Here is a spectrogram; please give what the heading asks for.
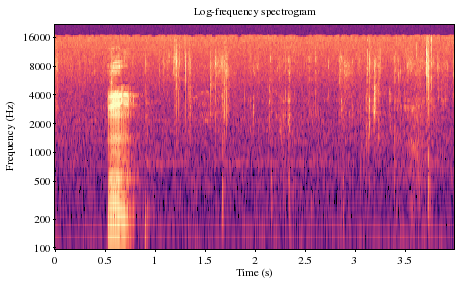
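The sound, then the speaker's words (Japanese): A bite into food dipped in mayonnaise gives one short, loud crunch early on, followed by a near-silent stretch with only faint small noises. “そのまま普通に食います。いただきます。じゃあマヨネーズつけて。”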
